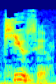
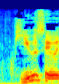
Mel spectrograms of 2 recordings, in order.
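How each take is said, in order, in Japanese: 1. 最初の子音には息の破裂があります。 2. 最初の子音には息の破裂がありません。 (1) "息が出るし" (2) "ピウセヨじゃなくて、"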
